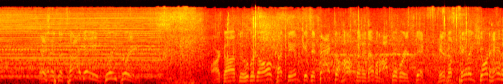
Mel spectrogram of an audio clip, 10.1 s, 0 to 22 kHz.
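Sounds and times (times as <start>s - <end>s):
arena goal horn: 0.0s - 3.4s
crowd noise: 5.0s - 10.0s.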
